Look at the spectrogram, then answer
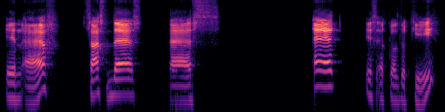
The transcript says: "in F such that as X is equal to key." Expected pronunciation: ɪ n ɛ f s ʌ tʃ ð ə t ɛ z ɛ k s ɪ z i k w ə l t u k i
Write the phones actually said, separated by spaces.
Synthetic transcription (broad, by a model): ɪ n ɛ f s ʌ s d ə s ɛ s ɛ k ɪ s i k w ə l t u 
